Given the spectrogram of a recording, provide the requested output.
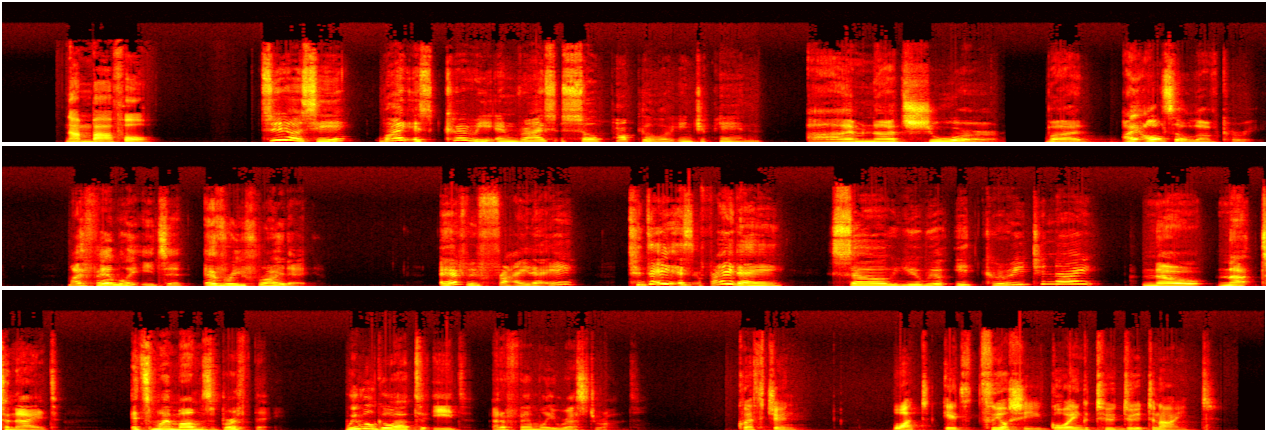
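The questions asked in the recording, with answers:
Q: Question. What is Tsuyoshi going to do tonight?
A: Go out to eat at a family restaurant for his mom's birthday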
